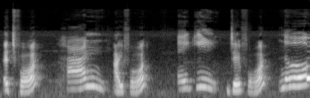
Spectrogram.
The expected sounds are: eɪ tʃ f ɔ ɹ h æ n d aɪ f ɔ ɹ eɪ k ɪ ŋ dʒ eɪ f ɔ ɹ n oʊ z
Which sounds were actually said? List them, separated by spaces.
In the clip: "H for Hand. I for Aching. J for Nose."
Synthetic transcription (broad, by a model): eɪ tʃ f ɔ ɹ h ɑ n aɪ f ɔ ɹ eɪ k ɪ dʒ eɪ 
